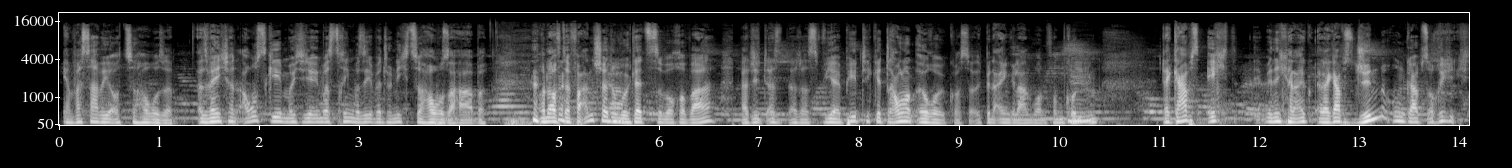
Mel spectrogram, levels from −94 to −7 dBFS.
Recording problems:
background chatter; noticeable; throughout; 2 voices, 15 dB below the speech

